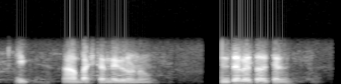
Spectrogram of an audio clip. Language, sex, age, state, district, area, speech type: Telugu, male, 18-30, Andhra Pradesh, Kadapa, rural, conversation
